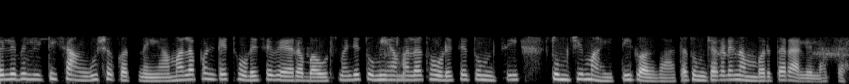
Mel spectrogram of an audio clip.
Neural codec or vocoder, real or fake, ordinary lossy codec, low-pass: none; real; none; 3.6 kHz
